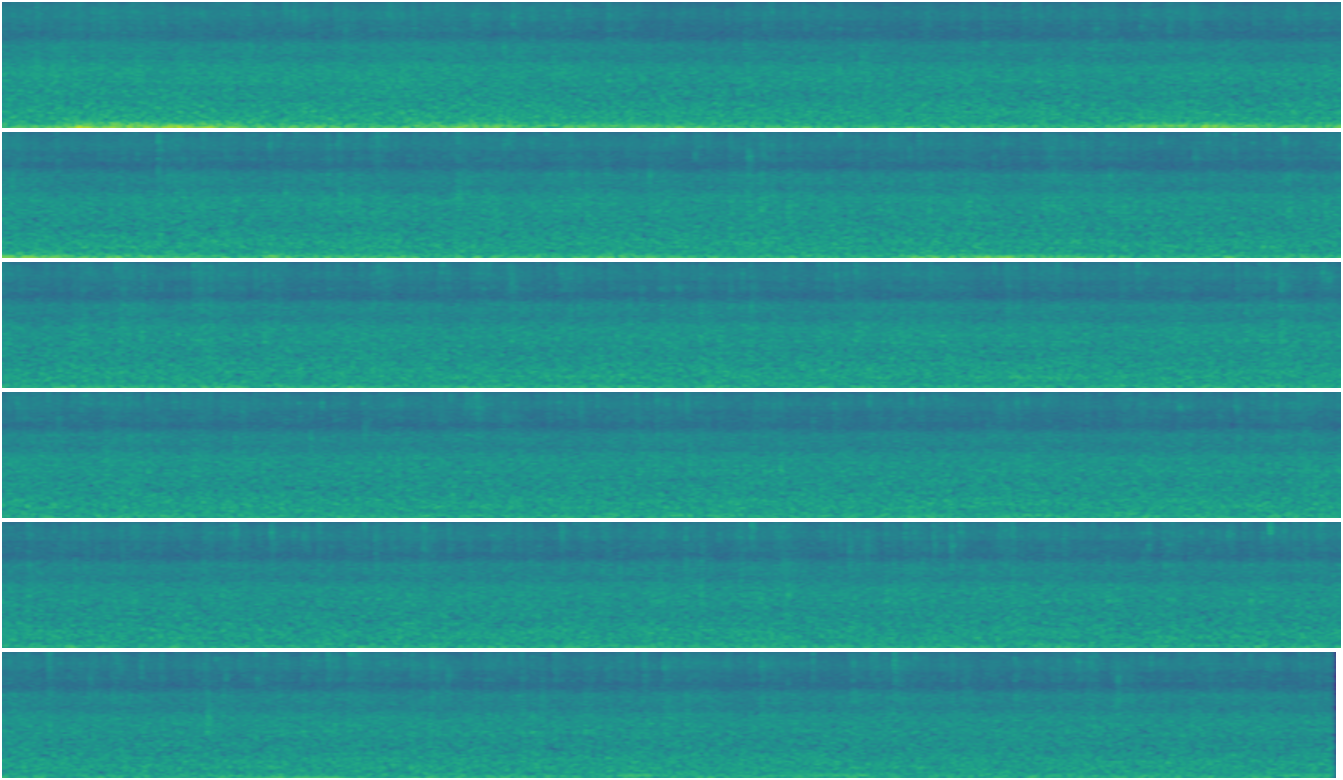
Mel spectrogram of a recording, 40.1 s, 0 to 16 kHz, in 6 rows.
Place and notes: Beitou - Early morning thunderstorms
Early morning thunderstorms, Sony PCM D50 + Soundman OKM II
